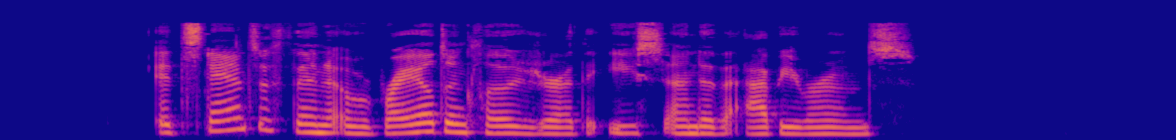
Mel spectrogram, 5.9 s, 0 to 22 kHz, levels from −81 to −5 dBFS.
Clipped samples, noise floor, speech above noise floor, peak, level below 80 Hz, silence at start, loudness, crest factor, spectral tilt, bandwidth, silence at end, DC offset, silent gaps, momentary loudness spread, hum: under 0.1%; -84 dBFS; 53 dB; -14 dBFS; -84 dBFS; 0.8 s; -30 LUFS; 20 dB; -2.5 dB/octave; 11.5 kHz; 1.3 s; under 0.1%; none; 6 LU; none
